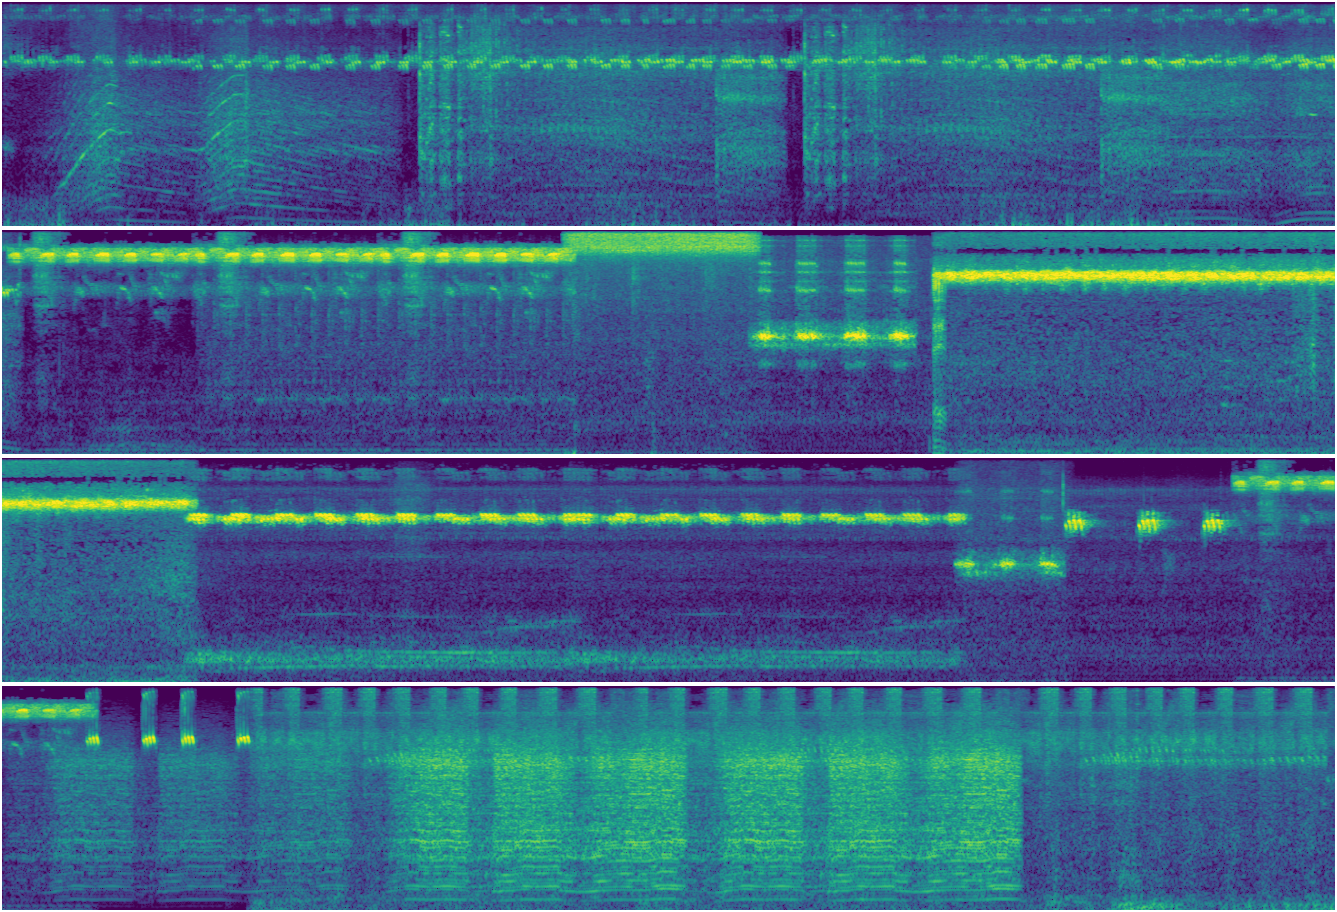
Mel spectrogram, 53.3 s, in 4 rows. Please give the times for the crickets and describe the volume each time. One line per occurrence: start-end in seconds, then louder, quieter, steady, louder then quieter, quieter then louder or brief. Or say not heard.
0.0-53.2 louder then quieter.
